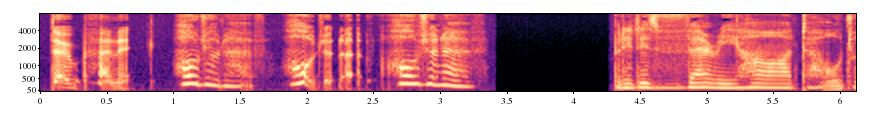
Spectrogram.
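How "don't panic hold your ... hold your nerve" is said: high, tense self-reassurance; anxious repeated high-pitched urging; panicked self-talk. A narrator's reading. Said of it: "He panicked".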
